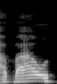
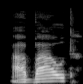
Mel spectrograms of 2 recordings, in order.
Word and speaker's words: about: acerca de o sobre la O U de esta palabra se pronuncia como a u a about that about that y usaremos la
